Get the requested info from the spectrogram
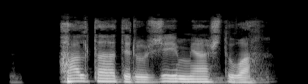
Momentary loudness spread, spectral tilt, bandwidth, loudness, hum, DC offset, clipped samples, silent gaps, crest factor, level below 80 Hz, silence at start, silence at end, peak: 5 LU; -6 dB/octave; 9.8 kHz; -14 LUFS; none; under 0.1%; under 0.1%; none; 14 dB; -46 dBFS; 0.6 s; 0.4 s; 0 dBFS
